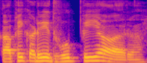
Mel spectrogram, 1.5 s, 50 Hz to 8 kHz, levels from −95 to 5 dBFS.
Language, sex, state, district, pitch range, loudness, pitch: Hindi, male, Bihar, Jamui, 135-170 Hz, -12 LUFS, 155 Hz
